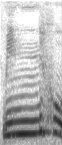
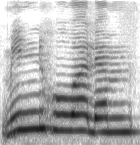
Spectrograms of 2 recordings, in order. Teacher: നൂൻ സാക്കിനയെ വ്യക്തമാക്കി മണിക്കാതെ ഓതുക. മിൻഹു എന്ന് മണിച്ചിട്ട് ഓതരുത്.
